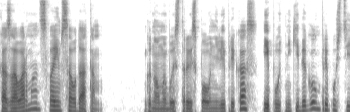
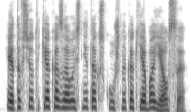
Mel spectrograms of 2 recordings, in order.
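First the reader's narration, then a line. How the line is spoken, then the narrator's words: Cheerful shout. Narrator (Russian): бодро выкрикнул Тасс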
